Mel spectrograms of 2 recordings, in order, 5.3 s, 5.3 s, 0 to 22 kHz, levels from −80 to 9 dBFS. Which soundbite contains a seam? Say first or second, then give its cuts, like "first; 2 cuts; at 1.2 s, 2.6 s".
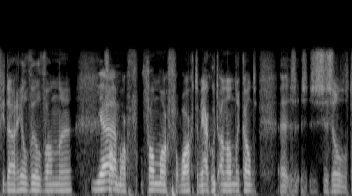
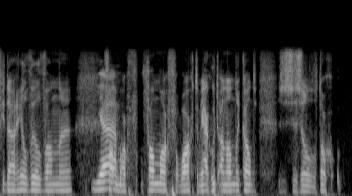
second; 1 cut; at 4.2 s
